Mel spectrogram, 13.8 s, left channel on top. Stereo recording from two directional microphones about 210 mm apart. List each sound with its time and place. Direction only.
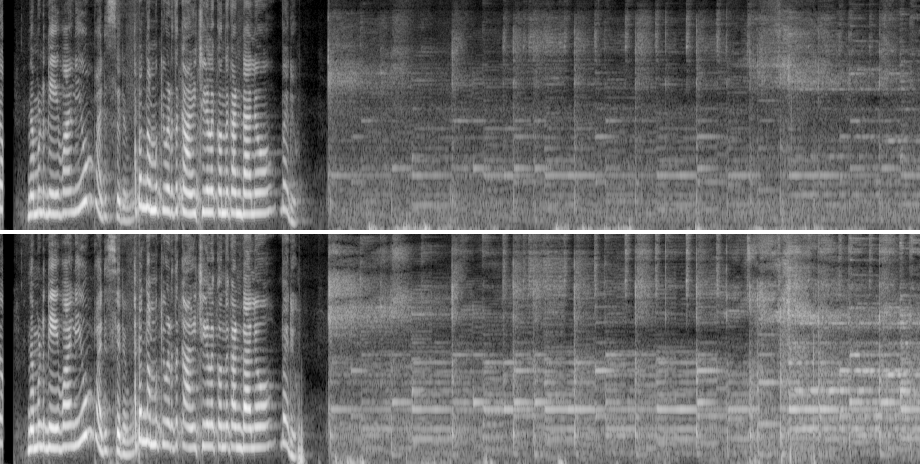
0.4 s a woman's voice: 5° right (ahead or behind)
2.0 s a woman's voice: 5° left (ahead or behind)
10.2 s music: 45° right (ahead or behind)
11.7 s music: 20° right (ahead or behind)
